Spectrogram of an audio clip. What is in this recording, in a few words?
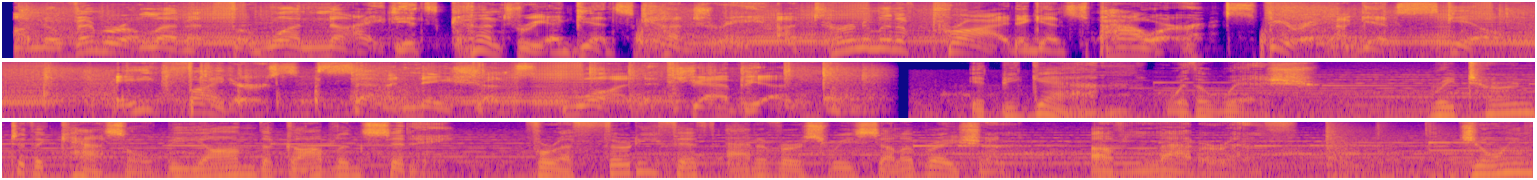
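Promo Imaging, Male Voice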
